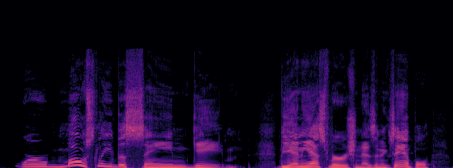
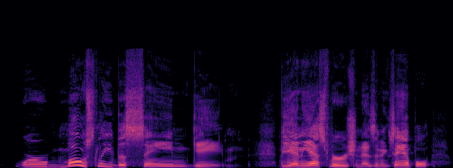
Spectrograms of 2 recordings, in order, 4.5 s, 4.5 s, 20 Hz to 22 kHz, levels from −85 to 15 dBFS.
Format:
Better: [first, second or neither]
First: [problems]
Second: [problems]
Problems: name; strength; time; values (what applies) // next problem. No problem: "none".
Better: first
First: none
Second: thin; very; fading below 350 Hz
